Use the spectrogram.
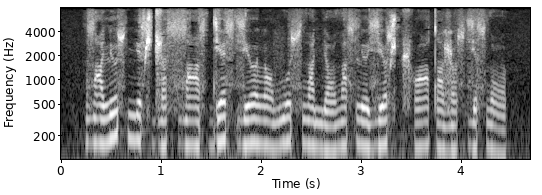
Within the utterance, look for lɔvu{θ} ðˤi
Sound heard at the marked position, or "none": s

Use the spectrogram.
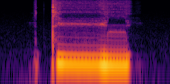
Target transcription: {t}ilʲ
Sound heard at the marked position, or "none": t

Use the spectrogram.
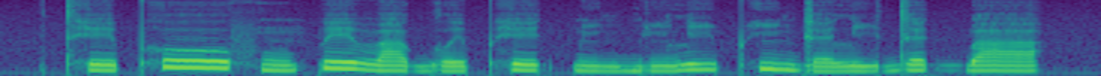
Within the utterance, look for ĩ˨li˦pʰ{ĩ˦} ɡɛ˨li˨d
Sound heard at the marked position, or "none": ĩ˦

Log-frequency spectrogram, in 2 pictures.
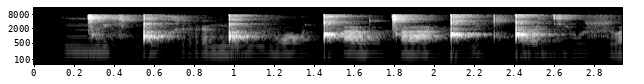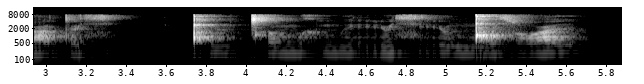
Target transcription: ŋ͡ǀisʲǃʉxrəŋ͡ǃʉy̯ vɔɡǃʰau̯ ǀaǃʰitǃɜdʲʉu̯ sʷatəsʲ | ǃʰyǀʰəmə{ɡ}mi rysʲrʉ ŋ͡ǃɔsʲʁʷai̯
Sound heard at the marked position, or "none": x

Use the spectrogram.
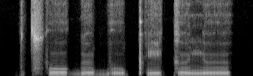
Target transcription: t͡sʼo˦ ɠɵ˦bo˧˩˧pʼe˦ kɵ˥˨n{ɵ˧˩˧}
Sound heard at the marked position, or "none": ɵ˦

